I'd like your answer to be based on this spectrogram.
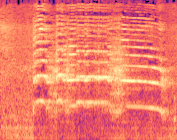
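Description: A Sweater Boston Black gamefowl bull stag crows loudly and up close, one long drawn-out cock-a-doodle-doo that fills the whole moment with no talking, heard at a gamefowl expo.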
